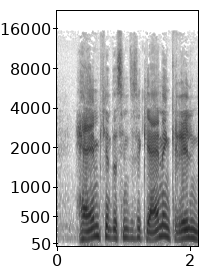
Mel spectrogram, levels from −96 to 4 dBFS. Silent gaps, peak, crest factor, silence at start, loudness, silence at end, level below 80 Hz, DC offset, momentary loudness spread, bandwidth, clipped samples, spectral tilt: none; 0 dBFS; 14 dB; 0.3 s; -15 LUFS; 0 s; -54 dBFS; under 0.1%; 7 LU; 15.5 kHz; under 0.1%; -5 dB/octave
